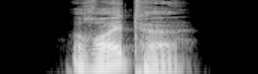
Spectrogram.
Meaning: a municipality of Tyrol, Austria
- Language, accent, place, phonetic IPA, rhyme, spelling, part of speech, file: German, Germany, Berlin, [ˈʁɔɪ̯tə], -ɔɪ̯tə, Reutte, proper noun, De-Reutte.ogg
